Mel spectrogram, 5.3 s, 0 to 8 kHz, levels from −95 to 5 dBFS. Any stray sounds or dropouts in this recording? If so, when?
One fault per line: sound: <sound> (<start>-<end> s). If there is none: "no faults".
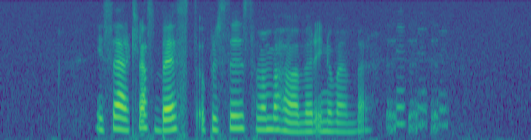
sound: laugh (3.9-4.5 s)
